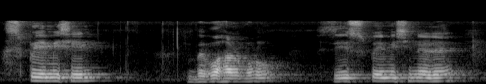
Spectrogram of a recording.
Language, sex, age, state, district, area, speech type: Assamese, male, 60+, Assam, Darrang, rural, spontaneous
